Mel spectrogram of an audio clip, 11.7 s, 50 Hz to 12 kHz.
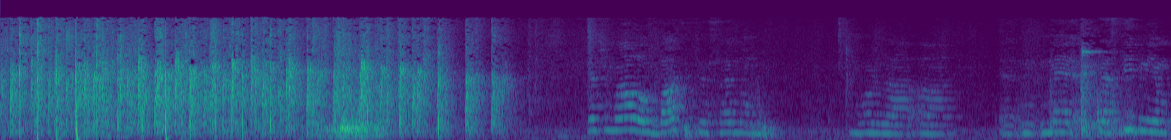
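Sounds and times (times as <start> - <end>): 
small audience clapping at a presentation: 0.0 - 5.3.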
